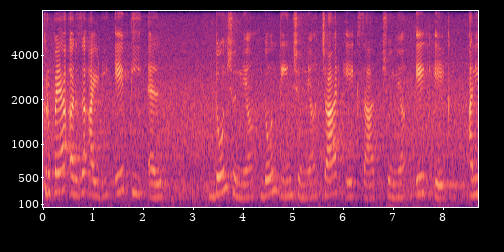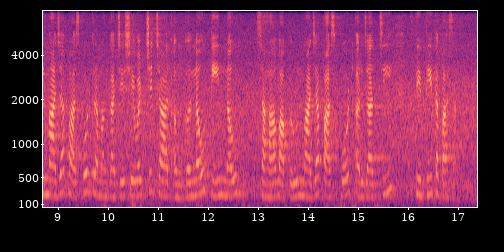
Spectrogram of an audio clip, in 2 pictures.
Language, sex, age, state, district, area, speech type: Marathi, female, 18-30, Maharashtra, Mumbai Suburban, urban, read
